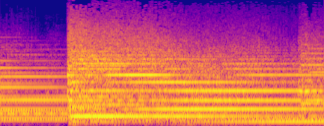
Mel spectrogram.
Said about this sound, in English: you can't have New Year's Eve without the sound of Big Ben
